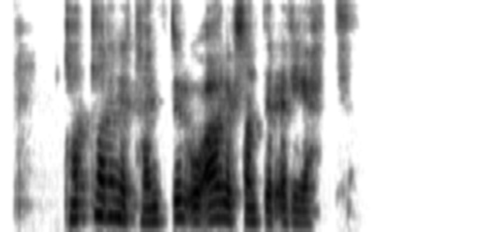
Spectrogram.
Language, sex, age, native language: Icelandic, female, 40-49, Icelandic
